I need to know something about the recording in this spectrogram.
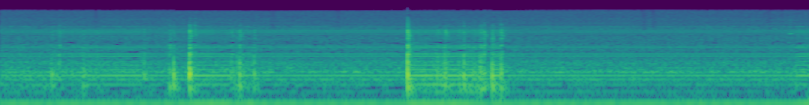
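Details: Admiral suitcase record player with a new replacement stereo cartridge: loud steady low hum with scattered clicks and no music on either channel; the cartridge is judged bad.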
